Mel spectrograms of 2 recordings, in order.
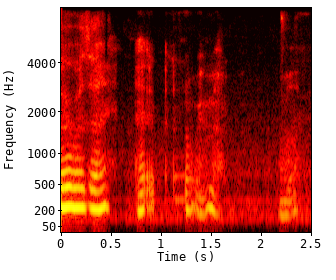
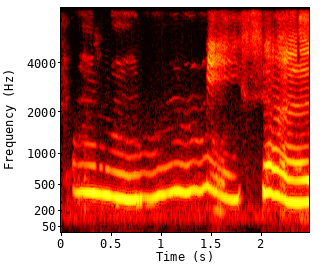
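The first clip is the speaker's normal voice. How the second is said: put-on much higher, babyish pout; mock sad baby voice; 11 semitones higher, much slower than usual. Mocking Kyra's sadness with a high pouty baby voice. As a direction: pout like a sulking child.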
